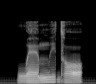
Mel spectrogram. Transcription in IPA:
w ɛ m i d ɔ

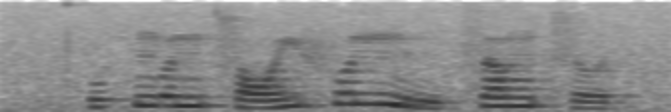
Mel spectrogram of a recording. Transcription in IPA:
kʷʰ ɐ˨˥ k̚ ŋ ɵ˧ n t͡s ɔː˨˥ j f ɵ˥ n n̪ ɪ˨˩ ŋ t͡s ɐ˥ ŋ t͡s ɵ˨ t̚

